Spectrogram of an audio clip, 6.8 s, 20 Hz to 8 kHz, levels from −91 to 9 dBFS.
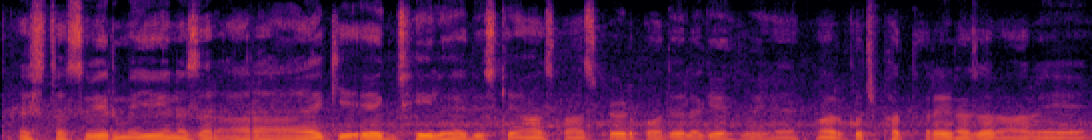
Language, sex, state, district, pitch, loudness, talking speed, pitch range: Hindi, male, Uttar Pradesh, Etah, 110 Hz, -28 LUFS, 220 wpm, 105-110 Hz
